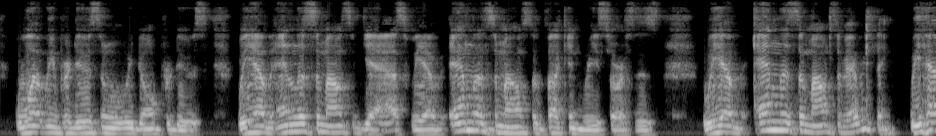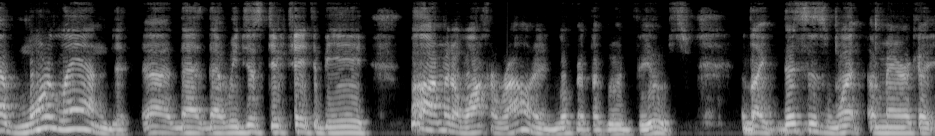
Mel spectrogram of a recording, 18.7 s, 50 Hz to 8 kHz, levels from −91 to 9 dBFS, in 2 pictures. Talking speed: 180 wpm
